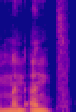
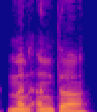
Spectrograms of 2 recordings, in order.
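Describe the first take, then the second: First: The second word ends without a final vowel. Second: The second word ends with a final vowel. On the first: The phrase ends the utterance. "you do not produ or, or pronounce the final haraka or the final vowel" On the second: More speech follows the phrase. "Let's add something after it so it's not speech final"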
